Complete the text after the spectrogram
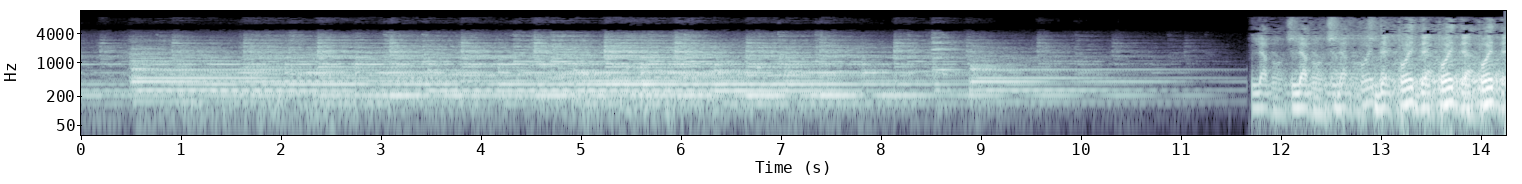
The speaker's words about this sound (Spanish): Campanas, clamorosas campanas de mi pueblo, lejanas campanas, ¿cómo parece que os estoy oyendo?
